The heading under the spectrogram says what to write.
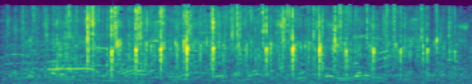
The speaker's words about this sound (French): Vous pouvez applaudir les architectes.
